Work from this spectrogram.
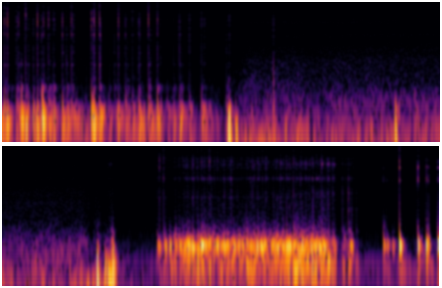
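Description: Long nails tap and scratch the sides of a hollow red scale-textured plastic cup held over a microphone. Quick, irregular hollow taps give way to a softer, grainy scratching. After a brief pause, a louder, steady rubbing scrape with a low, hollow resonance follows, then a few scattered taps at the end.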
